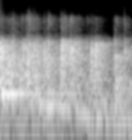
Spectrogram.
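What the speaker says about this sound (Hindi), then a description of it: "ताली बजा दो बेटा आपके लिए।" Schoolchildren in a classroom give a short round of clapping for a classmate, a quick burst of hand claps close by with no talking over it.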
